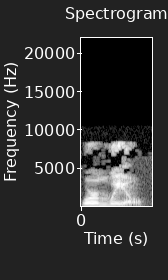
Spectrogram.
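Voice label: "worm wheel", English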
